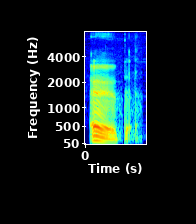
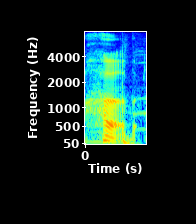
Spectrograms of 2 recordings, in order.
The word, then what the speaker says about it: herb: 那另外还有一些是像是 h 发不发音的问题哦，比如说有一个字叫 herb 药草，那这个字在美式发音里面它的 h 是不发音的，它念作 herb。然后在英式发音里面，它的 h 反而又变成有发音，它念作 herb。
